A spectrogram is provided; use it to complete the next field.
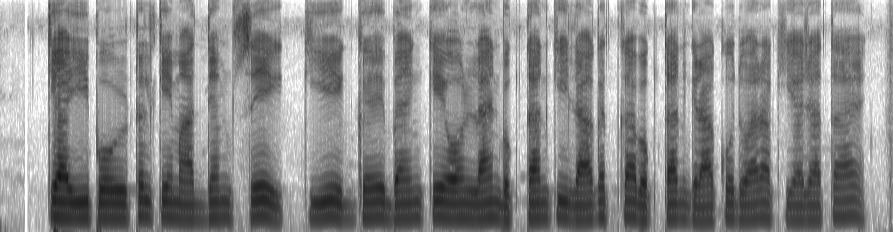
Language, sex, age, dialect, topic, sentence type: Hindi, male, 25-30, Awadhi Bundeli, banking, question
